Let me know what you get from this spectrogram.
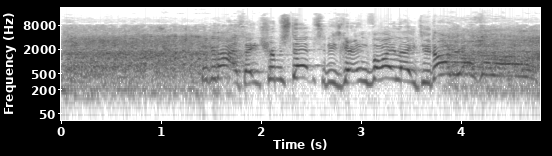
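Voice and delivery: hammed-up high shriek; mock shrieking crowd. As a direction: shriek it like a gawping fan. Onlookers then him shrieking.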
